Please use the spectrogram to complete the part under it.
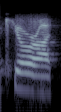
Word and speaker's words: Curott: Oh, either one. Well, generally we say Curott, but we're not even sure how it's pronounced.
